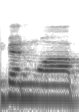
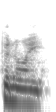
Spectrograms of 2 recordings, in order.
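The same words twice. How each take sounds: First: The name is said with French pronunciation. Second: The name is said with Americanized pronunciation. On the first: "The French pronunciation should be Benoit" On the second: "it was Americanized a long time ago. Actually, Canadianized, and uh, so it's pronounced Benoit"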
